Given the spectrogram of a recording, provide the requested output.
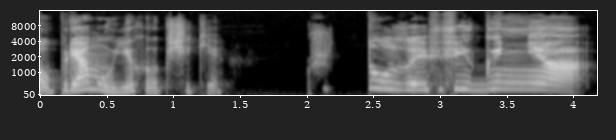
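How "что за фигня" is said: high, very slow slurred whine; drawn-out tearful complaint, mildly hammed-up; whimpering. A narrator's reading. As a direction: wail it out through a numb lip. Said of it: "всхлипнула подруга".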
